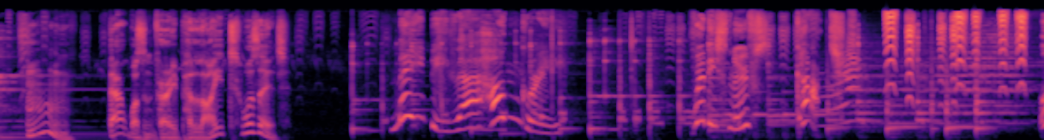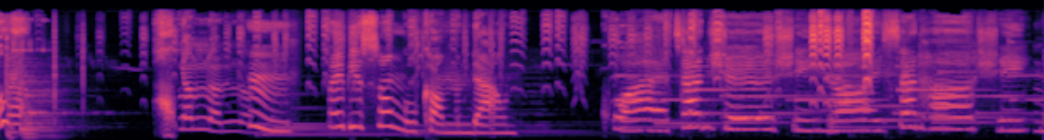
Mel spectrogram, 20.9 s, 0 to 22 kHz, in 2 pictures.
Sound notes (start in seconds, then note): 9.5 squeaking; 11.9 chewing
